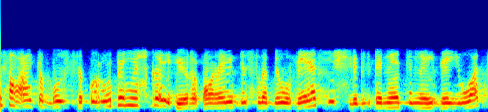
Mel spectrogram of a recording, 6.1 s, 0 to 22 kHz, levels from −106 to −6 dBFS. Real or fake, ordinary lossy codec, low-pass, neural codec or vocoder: fake; Opus, 64 kbps; 3.6 kHz; codec, 16 kHz, 1 kbps, FreqCodec, larger model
